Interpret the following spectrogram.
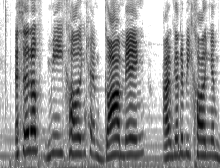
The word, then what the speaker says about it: Gaming: then we have gaming I know it's spelled gaming but it's ging but for the sake of comedic purposes I'm going to call him gaming so uh yeah uh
